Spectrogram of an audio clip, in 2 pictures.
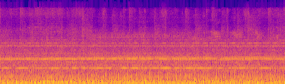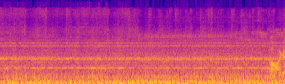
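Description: A Chinook helicopter in a video game produces a constant, loud, droning engine and rotor roar that stays steady and unbroken for the whole stretch.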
